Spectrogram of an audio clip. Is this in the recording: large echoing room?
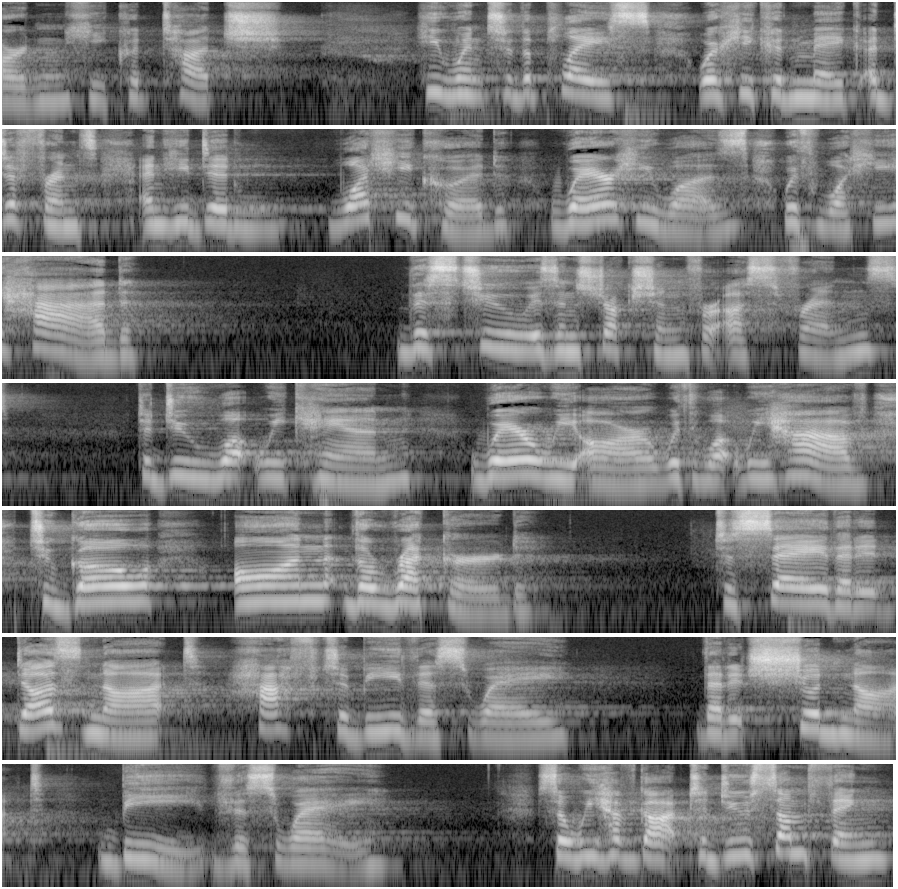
yes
